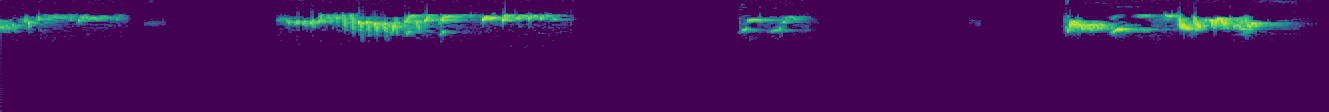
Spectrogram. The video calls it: Robin, Erithacus rubecula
